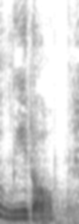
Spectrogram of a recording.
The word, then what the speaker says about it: Lidl: Okay, so anyway, I went to Lidl, and they say it rhymes with needle.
